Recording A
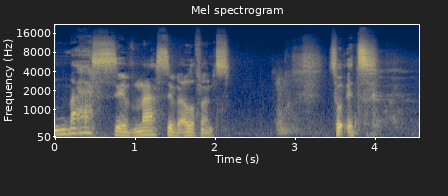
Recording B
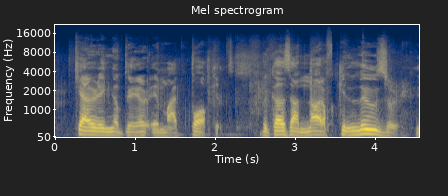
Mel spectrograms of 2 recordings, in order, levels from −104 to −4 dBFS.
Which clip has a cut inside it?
B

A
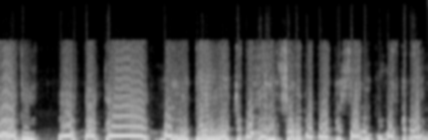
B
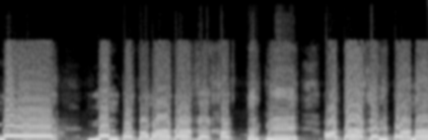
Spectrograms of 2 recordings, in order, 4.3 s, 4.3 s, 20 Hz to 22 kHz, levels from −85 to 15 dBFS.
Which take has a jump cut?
A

